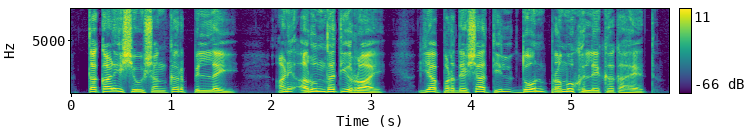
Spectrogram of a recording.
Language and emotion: Marathi, neutral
